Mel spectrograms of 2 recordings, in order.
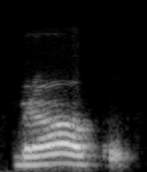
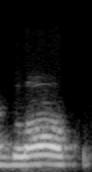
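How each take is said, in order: First: The consonant after the B is an R. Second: The consonant after the B is an L. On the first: "como que a gente costuma falar? Broco" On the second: "Palavra bloco"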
